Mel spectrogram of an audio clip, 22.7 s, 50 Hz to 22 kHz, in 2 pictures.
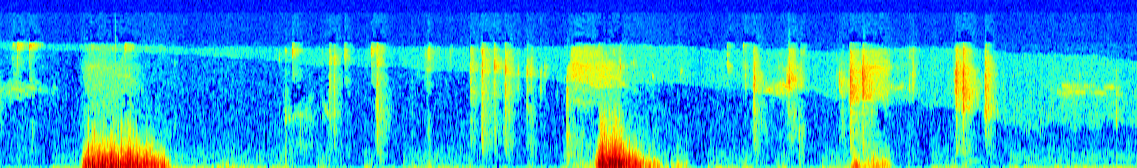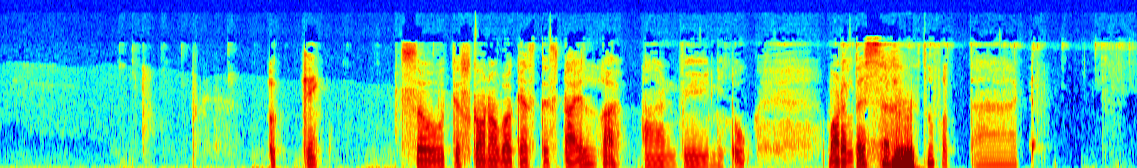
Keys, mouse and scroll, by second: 0.2 click, 1.2-2.9 middle drag, 3.4 shift+middle drag, 4.7 g, 8.3 g, 13.2-13.6 middle drag, 15.4 shift+middle click, 15.9 middle click, 20.5 shift+middle drag, 20.8 middle drag, 21.5 shift+middle click, 22.0 middle click, 22.5 click.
